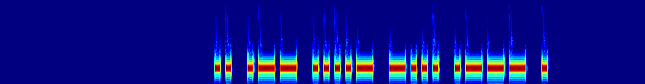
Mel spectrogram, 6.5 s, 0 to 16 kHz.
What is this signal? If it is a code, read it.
Morse code, heard as a keyed tone, about 22 wpm, 700 Hz. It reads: IW4BJE
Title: DXCC-100 Call Signs - 6 Characters - Repeated 2x - 22wpm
